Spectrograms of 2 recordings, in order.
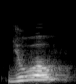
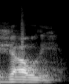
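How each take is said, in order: First: It is pronounced with an English sound. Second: It is pronounced with a Portuguese sound. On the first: "Joule é uma pronúncia correta dessa palavra em inglês" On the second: "a gente acaba portuguesando e a maioria das pessoas é, pronuncia Joule"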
